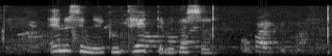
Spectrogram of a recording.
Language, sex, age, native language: Icelandic, female, 13, Icelandic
